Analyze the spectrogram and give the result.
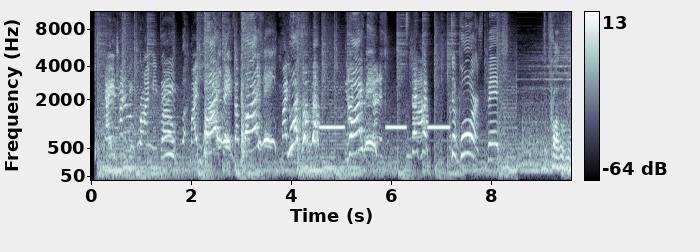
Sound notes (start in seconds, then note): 3.2 hand slamming; 5.8 beep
